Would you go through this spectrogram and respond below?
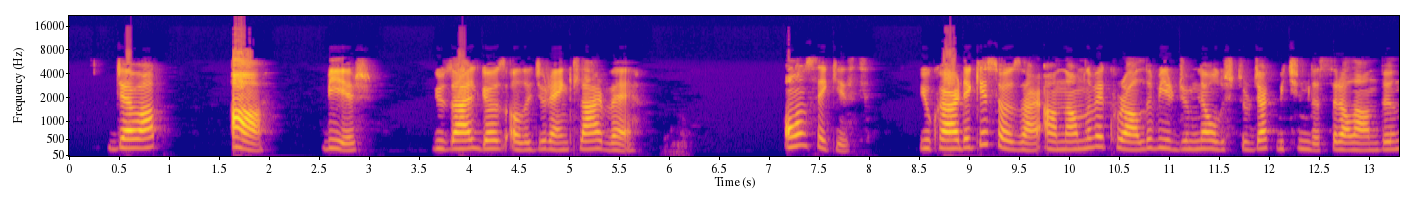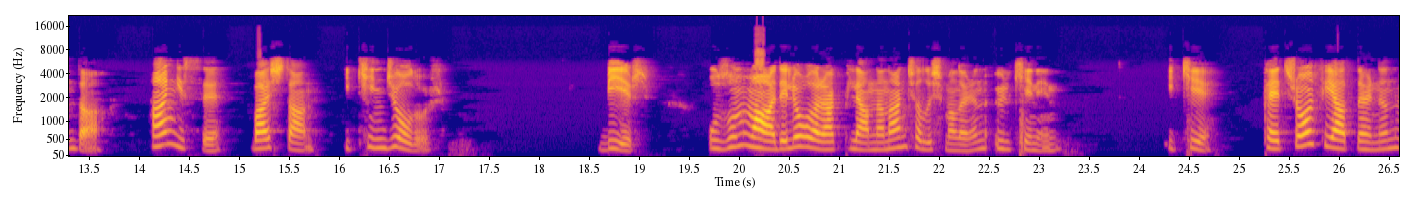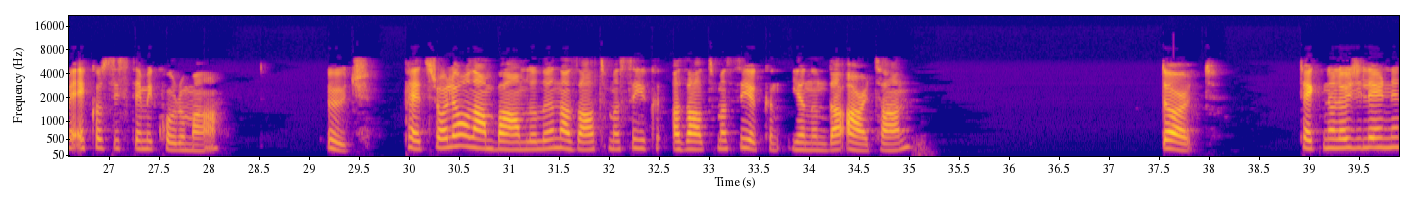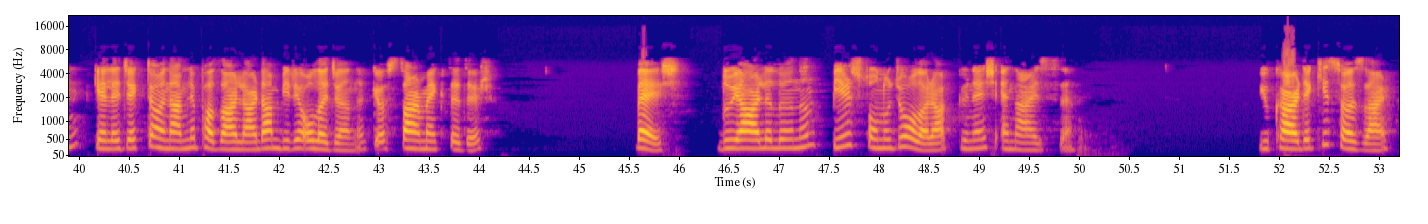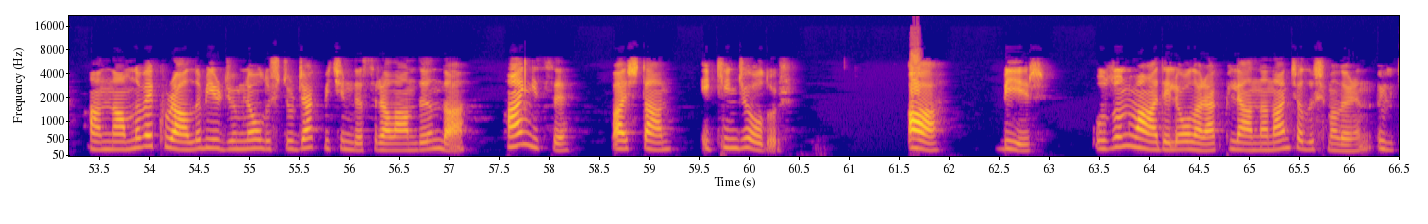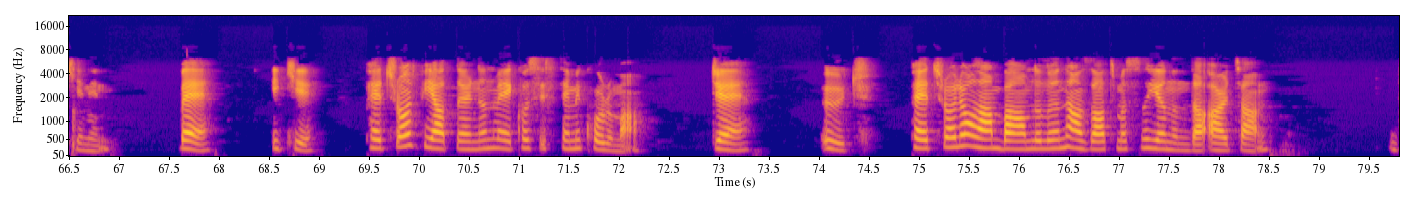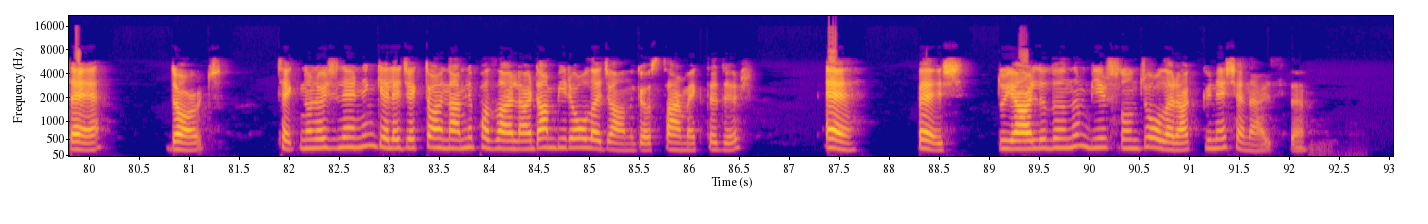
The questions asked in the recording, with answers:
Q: Yukarıdaki sözler anlamlı ve kurallı bir cümle oluşturacak biçimde sıralandığında hangisi baştan ikinci olur?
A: Cevap C. 3. Petrole olan bağımlılığını azaltması yanında artan.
